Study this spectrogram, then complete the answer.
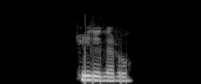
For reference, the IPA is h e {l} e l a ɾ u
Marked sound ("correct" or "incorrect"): correct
